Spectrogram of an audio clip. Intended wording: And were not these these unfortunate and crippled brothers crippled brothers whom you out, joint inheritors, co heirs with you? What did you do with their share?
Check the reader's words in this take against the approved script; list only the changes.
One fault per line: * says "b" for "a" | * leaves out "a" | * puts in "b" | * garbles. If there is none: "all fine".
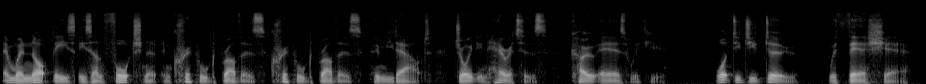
all fine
